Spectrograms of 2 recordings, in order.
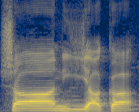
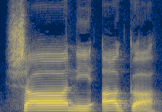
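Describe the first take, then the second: First: The middle syllable is pronounced with a 'y' sound. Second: The middle syllable is pronounced with a glottal stop. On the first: The speaker calls it wrong. "बहुत बड़ी गलती लोग करते हैं" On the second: The speaker calls it right. "पढ़ा जाना था"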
